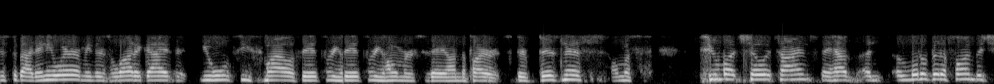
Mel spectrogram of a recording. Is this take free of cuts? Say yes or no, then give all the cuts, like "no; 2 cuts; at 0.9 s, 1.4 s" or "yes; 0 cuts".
no; 3 cuts; at 1.9 s, 3.4 s, 5.1 s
